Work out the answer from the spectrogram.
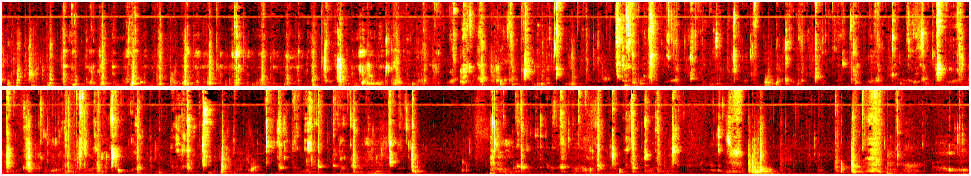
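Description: Close-miked wet chewing and lip-smacking: a steady run of sticky clicks and smacks. About halfway through, a lemon is squeezed over a boiled squid and the juice drips.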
